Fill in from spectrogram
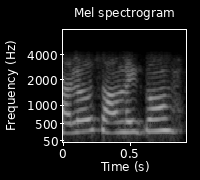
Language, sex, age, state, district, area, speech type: Kashmiri, female, 18-30, Jammu and Kashmir, Budgam, rural, conversation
